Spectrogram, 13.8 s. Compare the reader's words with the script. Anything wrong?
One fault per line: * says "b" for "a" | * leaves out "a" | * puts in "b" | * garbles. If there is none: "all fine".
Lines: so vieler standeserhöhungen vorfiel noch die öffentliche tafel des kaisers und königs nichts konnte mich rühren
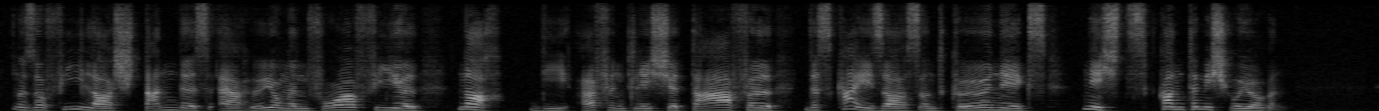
all fine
